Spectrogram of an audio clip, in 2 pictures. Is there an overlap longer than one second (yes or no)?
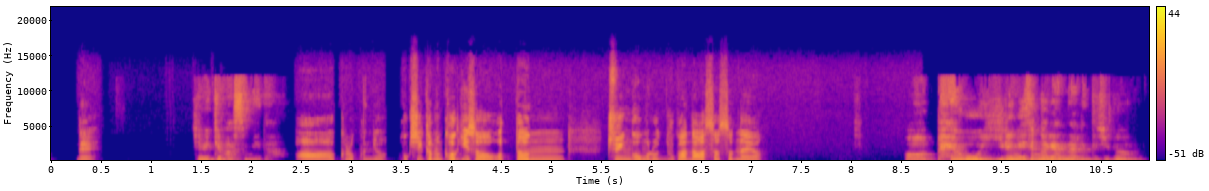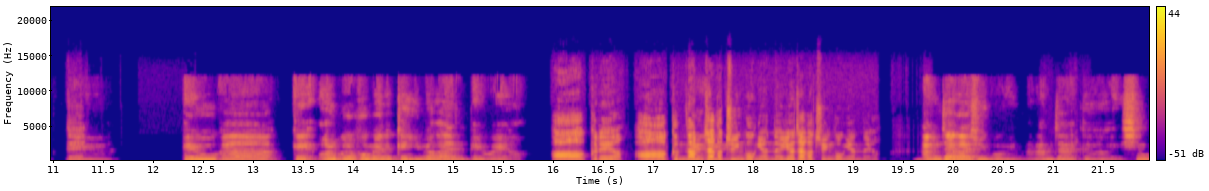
no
